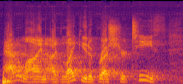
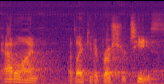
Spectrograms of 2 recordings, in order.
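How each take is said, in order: First: It is said at a higher, more intense pitch. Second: It is said at a calm, ordinary pitch. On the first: The request is being repeated with growing insistence. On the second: This is the first, gentle request.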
